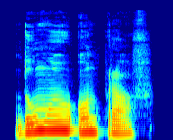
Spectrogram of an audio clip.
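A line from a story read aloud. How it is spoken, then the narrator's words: Muffled, dull voice. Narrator (Russian): глухо сказал Кокрин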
